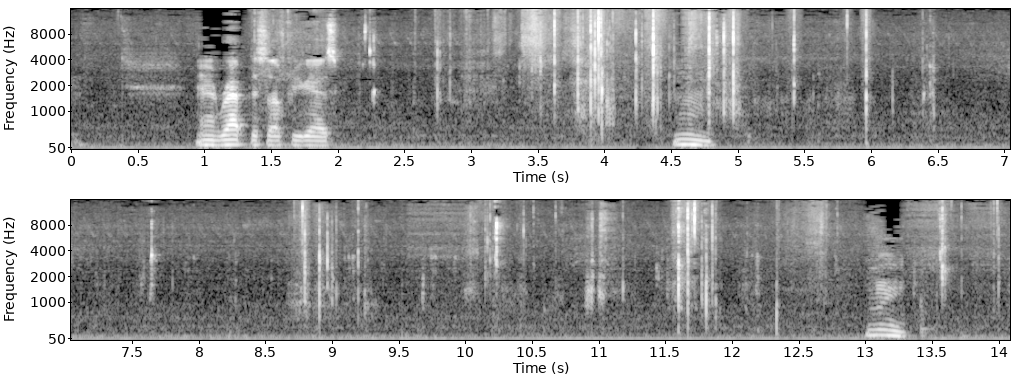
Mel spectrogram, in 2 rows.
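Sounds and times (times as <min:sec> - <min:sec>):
low steady hum: 0:00.0 - 0:14.0
person chewing: 0:02.2 - 0:12.4
faint crunches and clicks: 0:08.6 - 0:12.4.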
